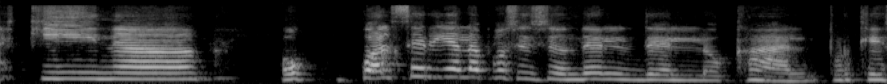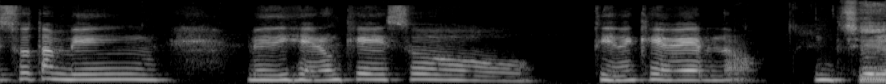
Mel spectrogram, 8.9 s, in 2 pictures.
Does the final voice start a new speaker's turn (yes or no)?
yes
